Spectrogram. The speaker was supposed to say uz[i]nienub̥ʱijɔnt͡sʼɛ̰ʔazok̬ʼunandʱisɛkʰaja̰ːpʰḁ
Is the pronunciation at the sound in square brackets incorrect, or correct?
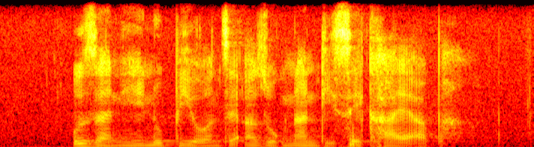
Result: incorrect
